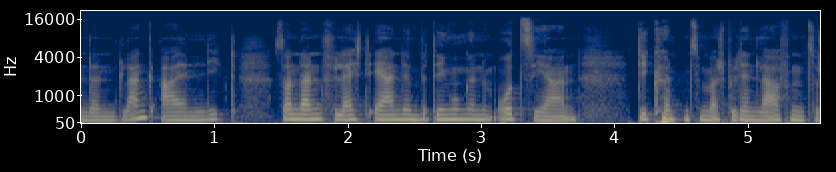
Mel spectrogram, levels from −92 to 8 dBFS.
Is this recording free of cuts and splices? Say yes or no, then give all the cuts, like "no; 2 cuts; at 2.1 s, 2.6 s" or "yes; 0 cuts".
yes; 0 cuts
